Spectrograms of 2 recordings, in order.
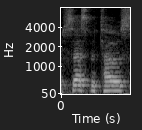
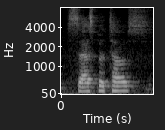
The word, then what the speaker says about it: cespitose: They are colonial or cespitose, that's the fancy botanical term. Just, you know, to drill the vocabulary home. Everybody say cespitose?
